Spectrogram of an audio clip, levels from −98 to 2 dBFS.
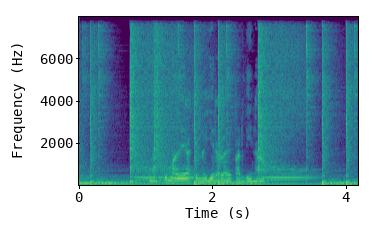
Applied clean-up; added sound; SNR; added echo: none; Bass drum / Snare drum / Drum kit; -1 dB; none.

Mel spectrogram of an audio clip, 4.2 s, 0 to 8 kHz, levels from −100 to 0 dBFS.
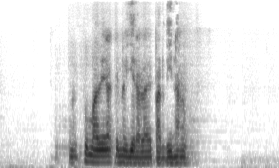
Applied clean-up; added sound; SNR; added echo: neural mask model DeepFilterNet 3.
